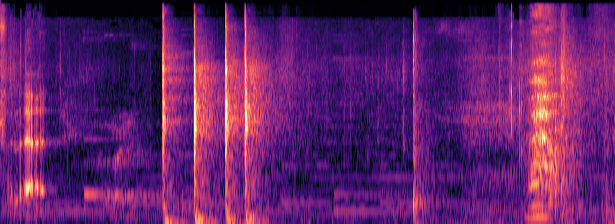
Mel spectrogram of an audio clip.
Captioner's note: hammering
